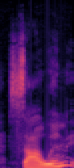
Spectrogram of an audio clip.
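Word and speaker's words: Samhain: Alexis has spelled it on the screen here sawin it's spelled s m h a i n and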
